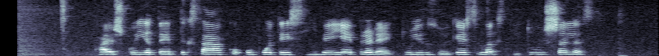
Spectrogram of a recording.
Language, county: Lithuanian, Marijampolė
